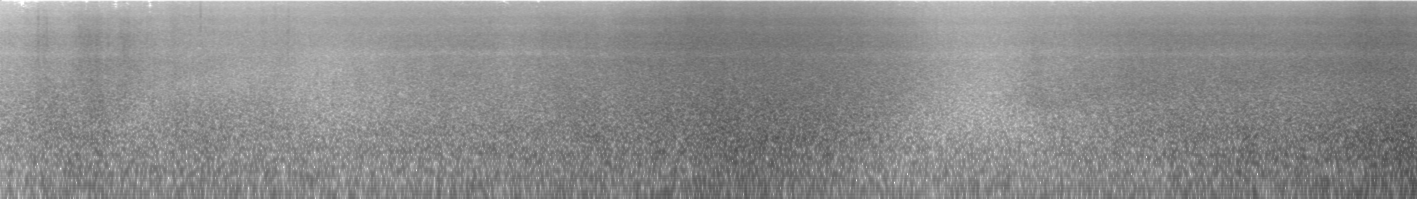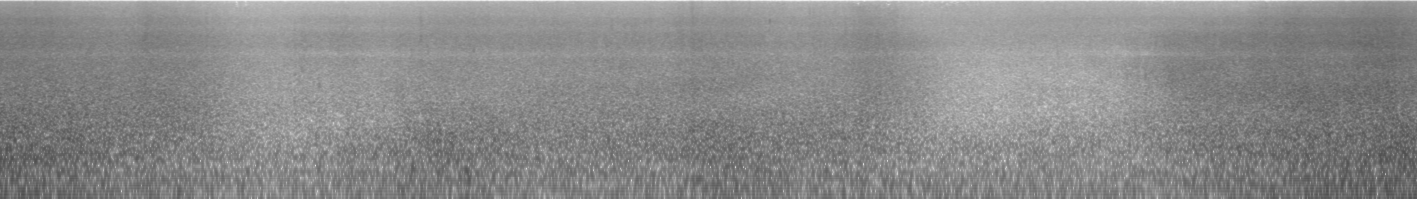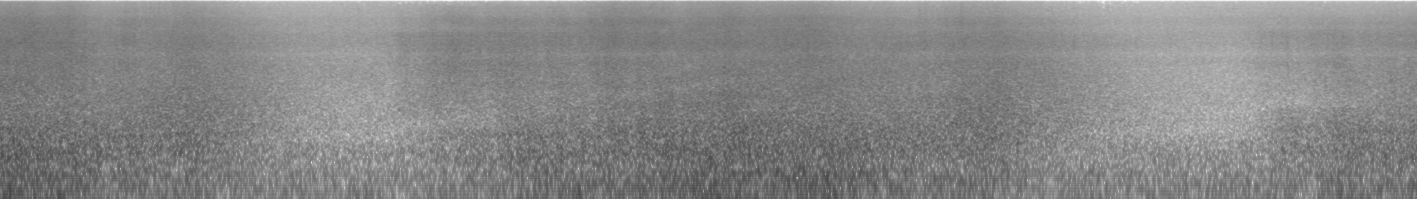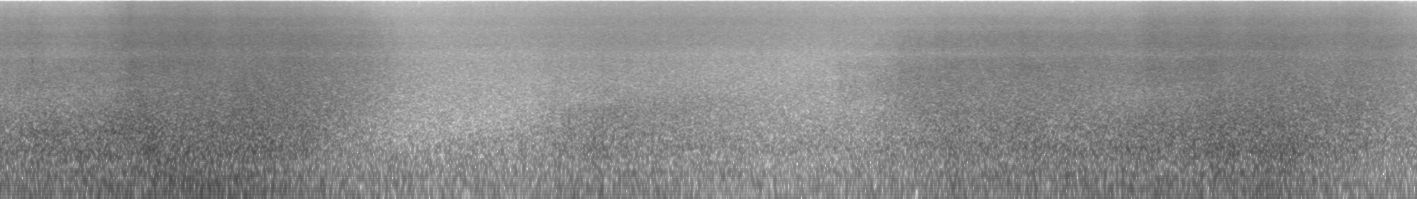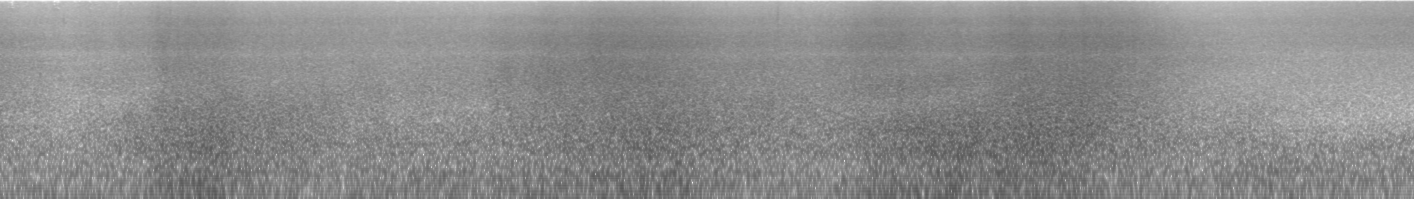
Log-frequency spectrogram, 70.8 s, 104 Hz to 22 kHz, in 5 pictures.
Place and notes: Sound of the waves
Zoom H6 MS+ Rode NT4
